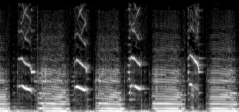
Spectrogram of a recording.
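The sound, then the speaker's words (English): A violin mimics a donkey's bray, sliding between a high squealing note and a lower sustained tone in a loud, repeated hee-haw pattern that runs through the whole clip, with no voices. “Donkey sound on the violin.”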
